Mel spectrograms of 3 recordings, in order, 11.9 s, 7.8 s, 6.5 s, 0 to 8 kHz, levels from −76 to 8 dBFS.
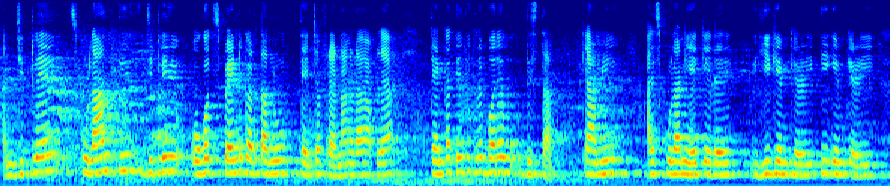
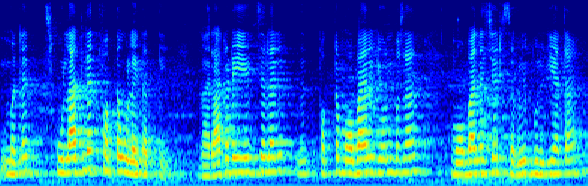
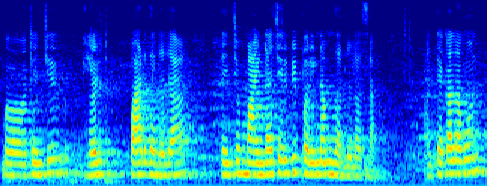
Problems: constant background noise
